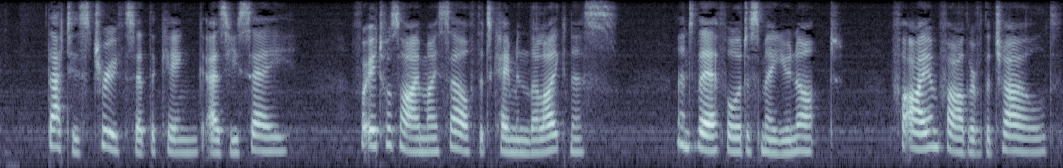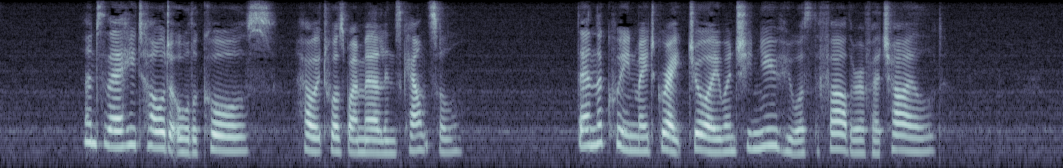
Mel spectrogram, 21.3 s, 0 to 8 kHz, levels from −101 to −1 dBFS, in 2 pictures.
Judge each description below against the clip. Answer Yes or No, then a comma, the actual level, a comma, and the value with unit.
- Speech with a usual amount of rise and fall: Yes, average, 3.9 semitones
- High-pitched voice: Yes, high, 210 Hz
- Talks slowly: No, average, 170 wpm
